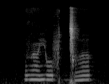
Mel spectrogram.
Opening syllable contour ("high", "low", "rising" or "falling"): high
